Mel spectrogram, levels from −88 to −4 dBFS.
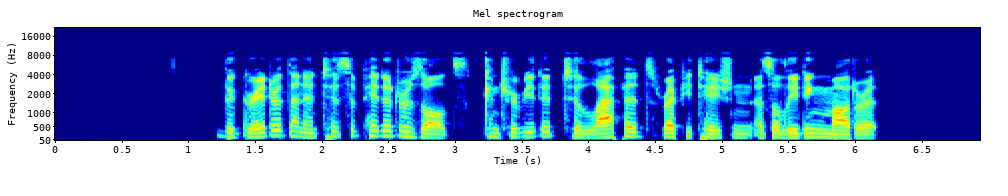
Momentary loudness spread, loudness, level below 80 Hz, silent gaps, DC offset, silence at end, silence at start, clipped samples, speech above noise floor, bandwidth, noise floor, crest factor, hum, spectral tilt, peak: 7 LU; -31 LUFS; -64 dBFS; none; under 0.1%; 0.8 s; 1.2 s; under 0.1%; over 58 dB; 10 kHz; under -90 dBFS; 26 dB; 50 Hz at -70 dBFS; -2.5 dB/octave; -8 dBFS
